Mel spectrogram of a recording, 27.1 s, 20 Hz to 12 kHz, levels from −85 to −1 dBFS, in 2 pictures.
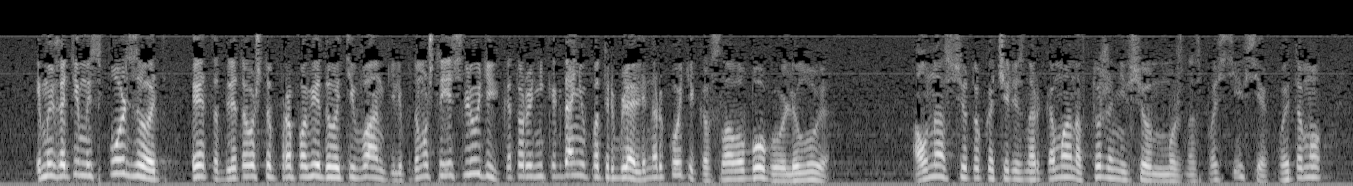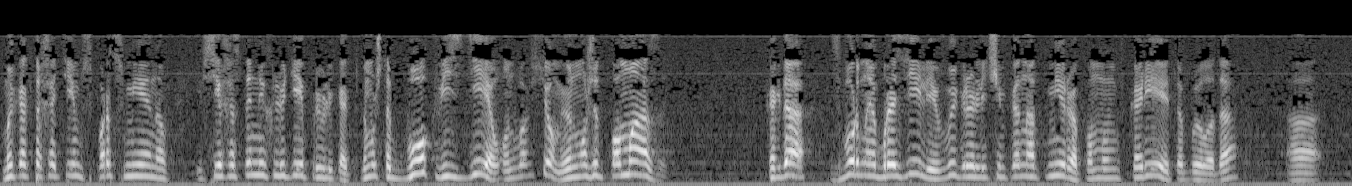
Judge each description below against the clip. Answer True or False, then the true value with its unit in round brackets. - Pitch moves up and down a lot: True (5.8 semitones)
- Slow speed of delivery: False (150 wpm)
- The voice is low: False (185 Hz)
